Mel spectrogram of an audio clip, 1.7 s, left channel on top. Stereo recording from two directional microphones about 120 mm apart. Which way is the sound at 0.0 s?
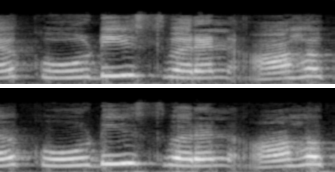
45° left (ahead or behind).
